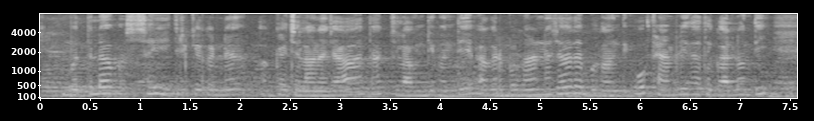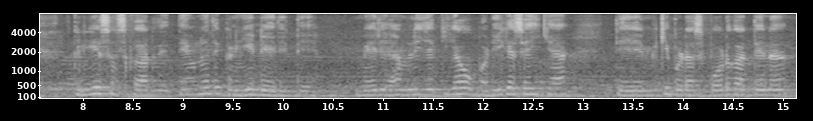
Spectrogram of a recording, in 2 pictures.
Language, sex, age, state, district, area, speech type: Dogri, male, 18-30, Jammu and Kashmir, Udhampur, rural, spontaneous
